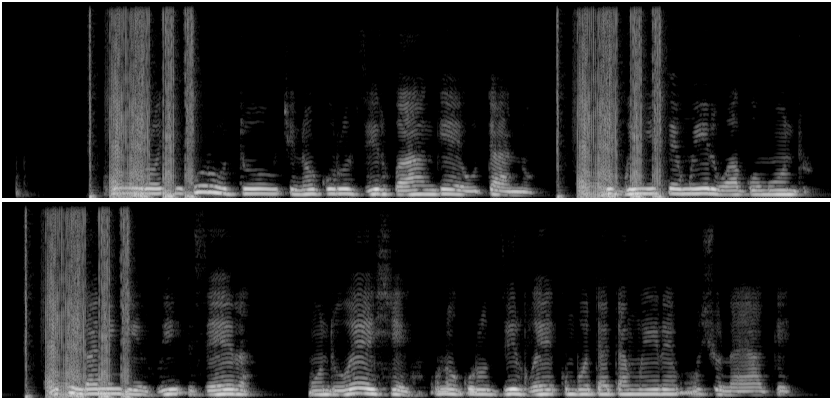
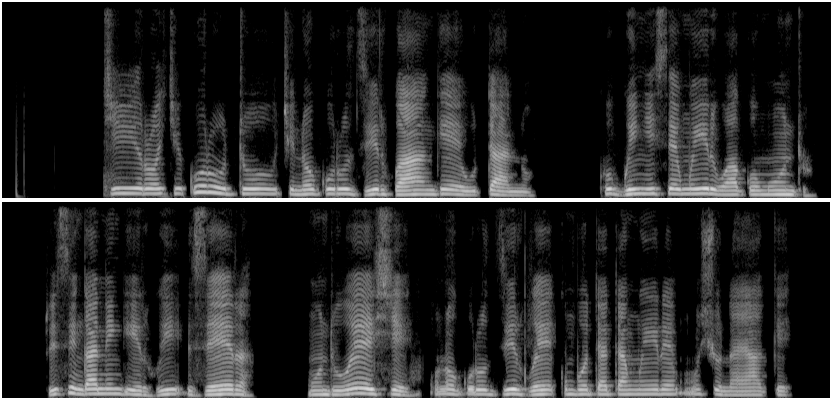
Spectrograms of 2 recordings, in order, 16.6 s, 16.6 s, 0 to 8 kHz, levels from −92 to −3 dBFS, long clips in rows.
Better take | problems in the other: second | noise reduction (classical method WPE with log-MMSE)

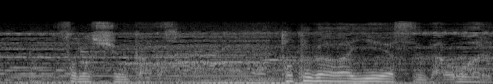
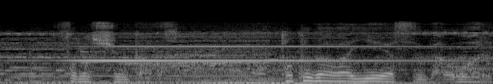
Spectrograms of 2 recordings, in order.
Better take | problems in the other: first | background sound (Wind instrument, woodwind instrument); 2 dB below the speech

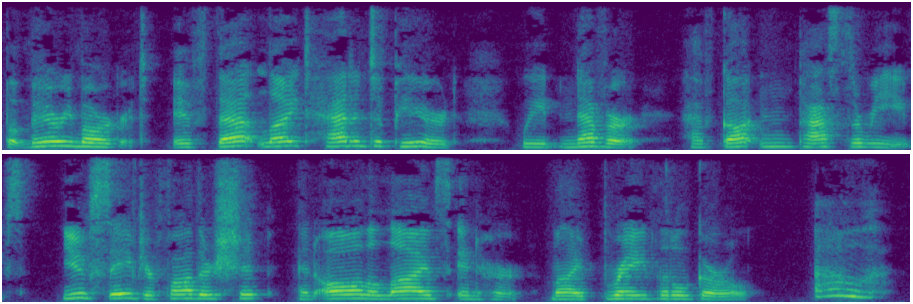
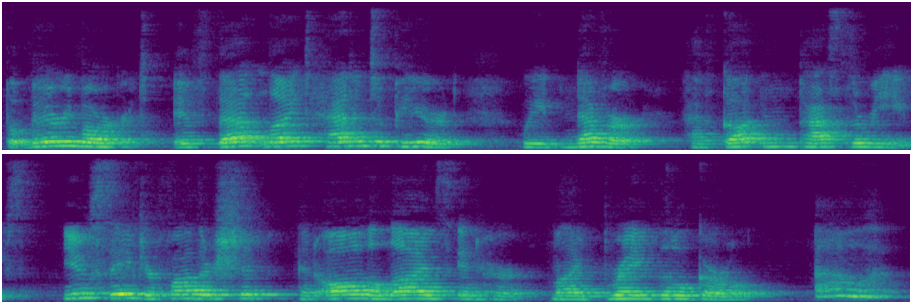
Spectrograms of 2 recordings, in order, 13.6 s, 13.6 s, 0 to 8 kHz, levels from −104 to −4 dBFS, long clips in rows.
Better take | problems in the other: first | room echo; dies away in 0.8 s

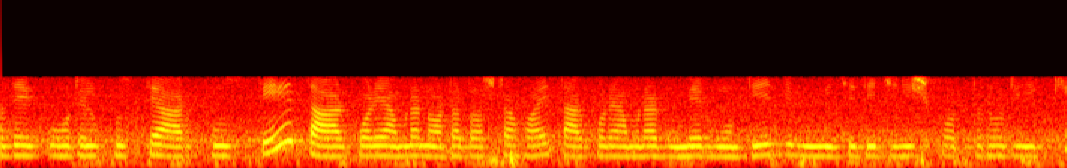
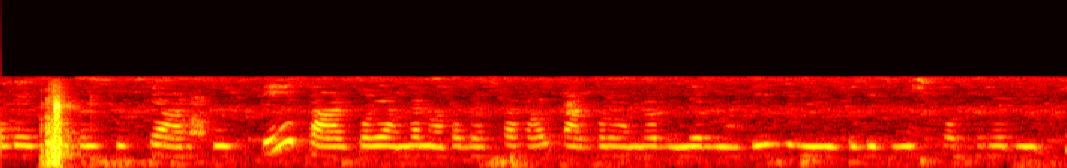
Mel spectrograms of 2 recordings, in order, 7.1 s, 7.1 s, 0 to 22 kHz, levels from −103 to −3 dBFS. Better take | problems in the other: first | noise reduction (classical method WPE with log-MMSE)

